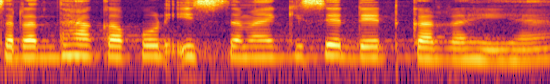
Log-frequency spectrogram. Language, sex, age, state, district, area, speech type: Hindi, female, 18-30, Bihar, Samastipur, rural, read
